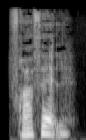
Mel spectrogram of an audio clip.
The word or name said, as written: frafald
